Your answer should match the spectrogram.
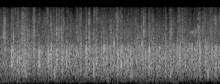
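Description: Friendly applause in a Munich studio during a morning program, greeting a colleague reporting from Wolfsburg: a short, dense, steady patter of many clapping hands.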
